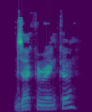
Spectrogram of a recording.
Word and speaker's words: Zakharenko: And my last name is Zakharenko. The H is silent. – Zakharenko? – Yeah, you got it.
